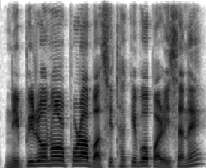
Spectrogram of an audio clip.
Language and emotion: Assamese, neutral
